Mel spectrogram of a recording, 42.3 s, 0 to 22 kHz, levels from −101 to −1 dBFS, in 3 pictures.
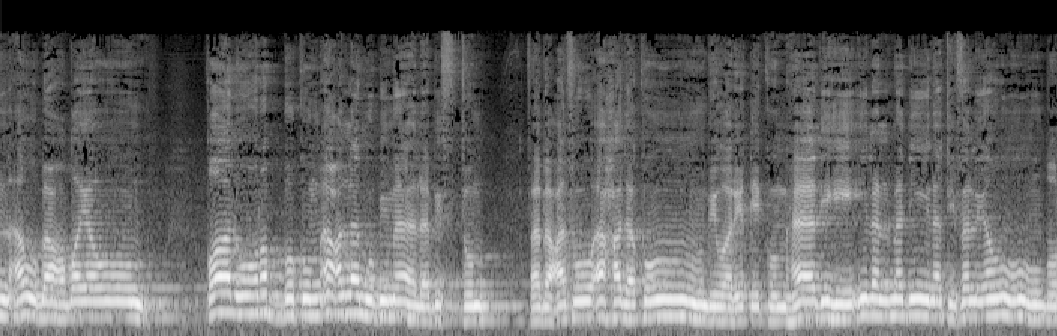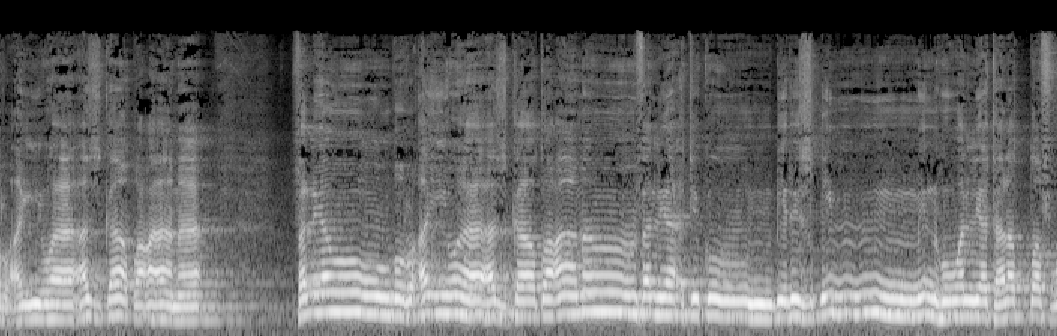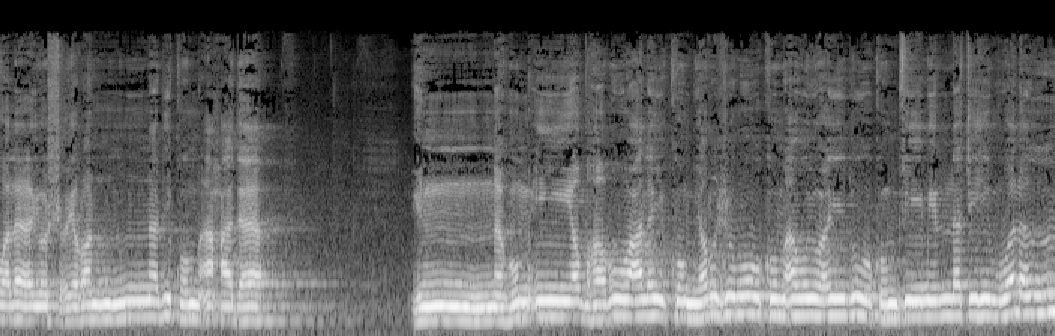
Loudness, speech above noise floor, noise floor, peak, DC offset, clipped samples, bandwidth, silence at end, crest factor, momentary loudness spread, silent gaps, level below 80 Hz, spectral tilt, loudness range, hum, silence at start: -13 LUFS; 36 dB; -49 dBFS; 0 dBFS; under 0.1%; under 0.1%; 15 kHz; 0 s; 12 dB; 6 LU; none; -54 dBFS; -8 dB/octave; 3 LU; none; 0 s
